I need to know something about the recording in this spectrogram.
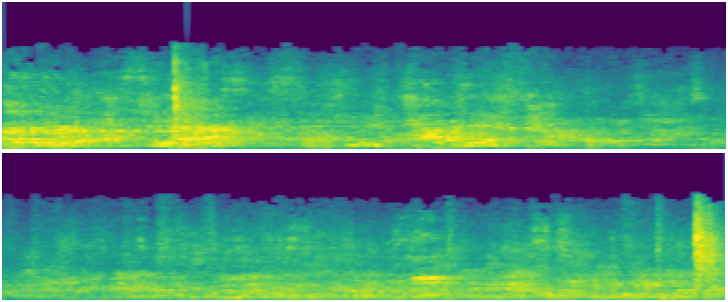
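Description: Bare feet shuffle and thud on a padded floor.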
